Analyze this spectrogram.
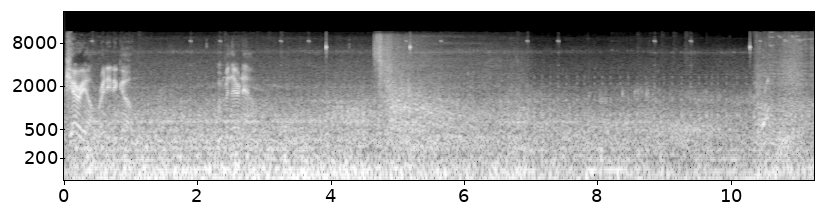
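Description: A low, steady rumble of machinery hums throughout.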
